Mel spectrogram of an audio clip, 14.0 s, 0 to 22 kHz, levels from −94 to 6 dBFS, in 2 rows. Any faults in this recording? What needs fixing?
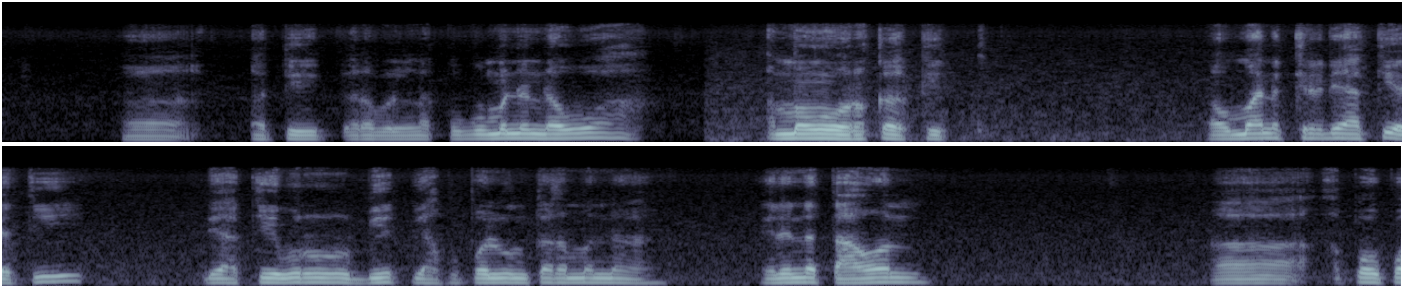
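Throughout the speech there is a grainy, breathy edge and nothing above 11.5 kHz, most likely Bluetooth LC3 compression at a rate that fits about 48 kbps with 10 ms frames. The codec zeroes upper bands and fills them with noise. Unlike plain low-pass filtering, the top end sounds hissy and textured, not simply dull. Prevent this by giving the LE Audio link a higher bitrate or using a wired path.

From 3.5 to 4.75 s the noise suppressor is catching up: the room noise, which rises by about 19 dB at around three and a half seconds, passes through with little reduction, then sinks by about 9 dB over 1.25 s as the noise estimate adapts. Unlike gating, the change is a gradual fade rather than a sudden cut. Prevent this with a faster-tracking noise estimator.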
